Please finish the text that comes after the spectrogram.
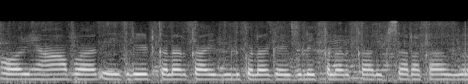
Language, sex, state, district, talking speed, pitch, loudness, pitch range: Hindi, female, Bihar, Sitamarhi, 245 wpm, 230 Hz, -12 LUFS, 230-235 Hz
